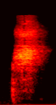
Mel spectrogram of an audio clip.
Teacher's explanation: en términos fonológicos es una fricativa posalveolar sorda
